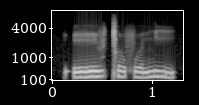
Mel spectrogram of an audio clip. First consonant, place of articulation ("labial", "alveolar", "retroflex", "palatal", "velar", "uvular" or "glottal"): glottal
